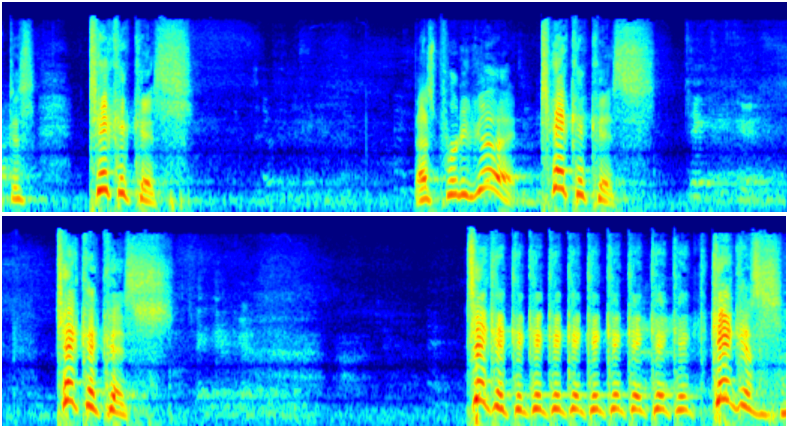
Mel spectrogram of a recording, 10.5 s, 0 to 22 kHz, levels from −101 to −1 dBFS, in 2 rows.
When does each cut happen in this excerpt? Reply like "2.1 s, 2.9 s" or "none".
3.6 s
